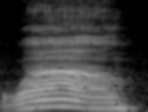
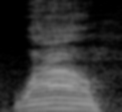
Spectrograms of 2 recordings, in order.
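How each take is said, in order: First: It is said with lively, excited enthusiasm. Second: It is said flatly, without enthusiasm. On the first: "but it was like" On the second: "I know my wow didn't sound like it was"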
